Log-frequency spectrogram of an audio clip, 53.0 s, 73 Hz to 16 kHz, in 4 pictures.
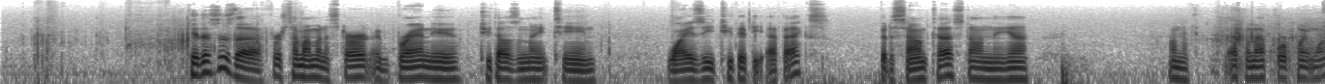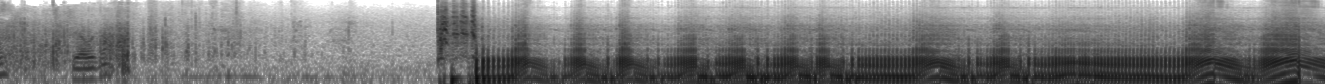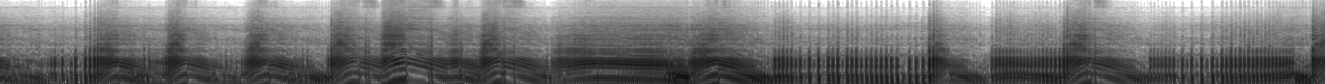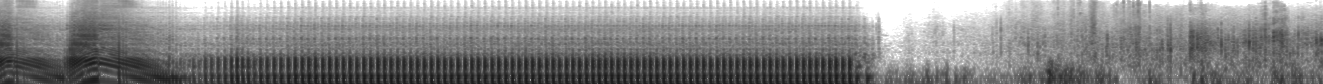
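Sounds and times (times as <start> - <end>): motorcycle engine revving and idling: 17.6 - 48.6.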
